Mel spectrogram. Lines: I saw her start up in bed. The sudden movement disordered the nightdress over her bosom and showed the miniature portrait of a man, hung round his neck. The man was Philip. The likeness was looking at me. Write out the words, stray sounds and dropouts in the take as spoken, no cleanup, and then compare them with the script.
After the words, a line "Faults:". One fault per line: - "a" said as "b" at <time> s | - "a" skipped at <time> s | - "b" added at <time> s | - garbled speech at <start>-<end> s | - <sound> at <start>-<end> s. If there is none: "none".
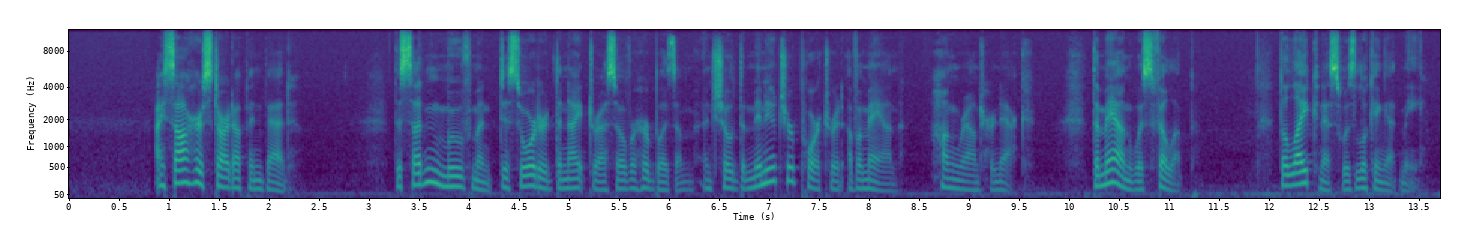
I saw her start up in bed. The sudden movement disordered the nightdress over her bosom and showed the miniature portrait of a man, hung round her neck. The man was Philip. The likeness was looking at me.
Faults:
- "his" said as "her" at 9.1 s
